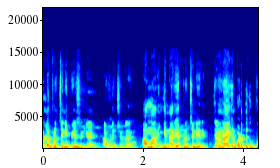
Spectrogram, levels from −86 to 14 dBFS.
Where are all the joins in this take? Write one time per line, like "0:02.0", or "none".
0:01.8
0:03.3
